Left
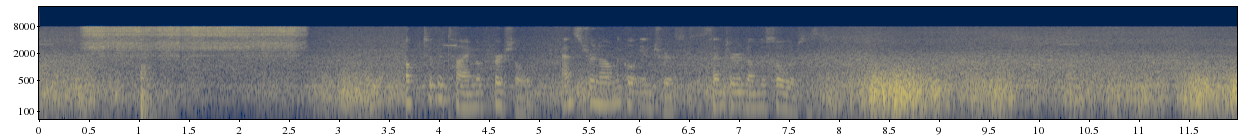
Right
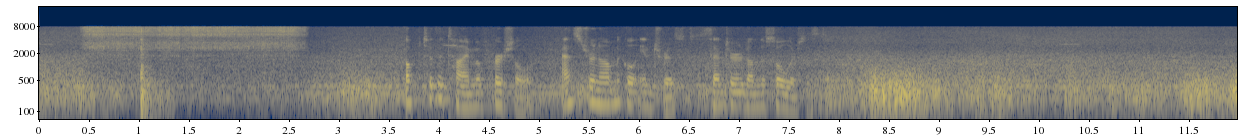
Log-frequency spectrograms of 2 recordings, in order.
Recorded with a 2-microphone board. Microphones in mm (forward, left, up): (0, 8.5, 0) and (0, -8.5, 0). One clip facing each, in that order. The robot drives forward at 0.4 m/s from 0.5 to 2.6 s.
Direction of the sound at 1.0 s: 35° right (ahead or behind).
